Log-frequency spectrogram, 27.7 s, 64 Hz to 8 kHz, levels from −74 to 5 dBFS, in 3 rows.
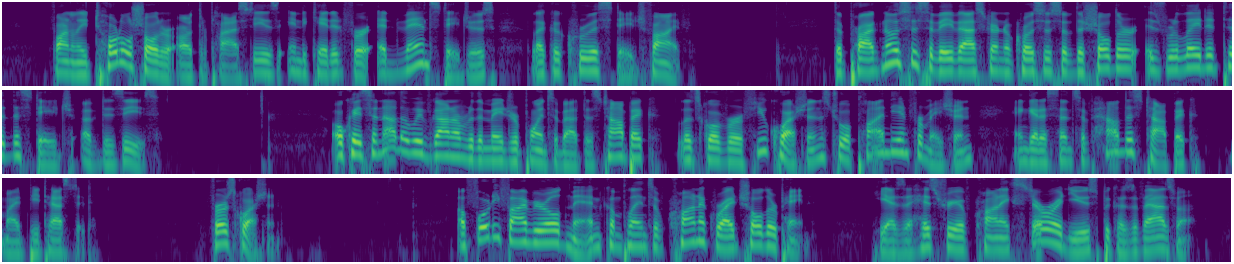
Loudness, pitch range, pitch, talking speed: -22 LUFS, 115-170 Hz, 140 Hz, 185 wpm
